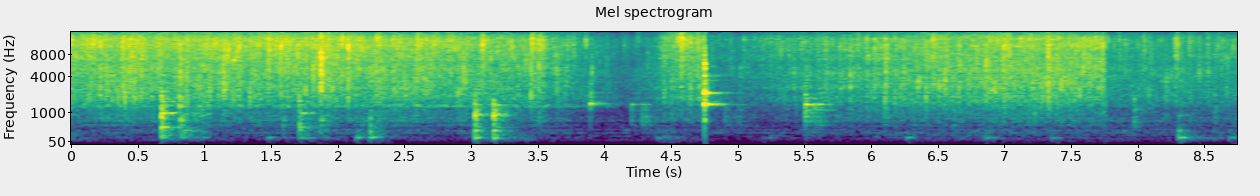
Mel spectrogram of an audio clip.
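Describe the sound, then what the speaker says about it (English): Onions and carrots sautéing in olive oil in a hot tajine, with a soft, steady sizzle under occasional scraping stirs and a few sharper knocks of a spoon, close but fairly quiet. "Add the onions and carrots and saute for 5 minutes"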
